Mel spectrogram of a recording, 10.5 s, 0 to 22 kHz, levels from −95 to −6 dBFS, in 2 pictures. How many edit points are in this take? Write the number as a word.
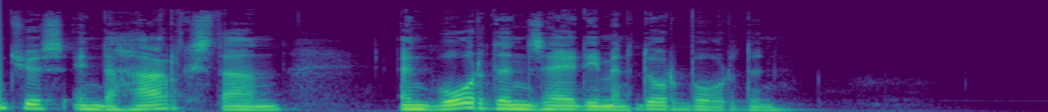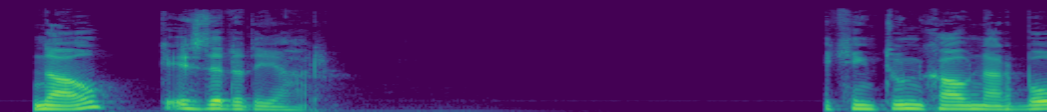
five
